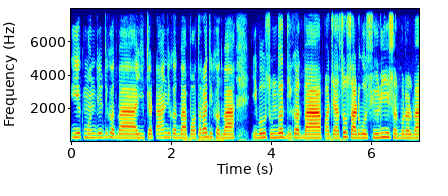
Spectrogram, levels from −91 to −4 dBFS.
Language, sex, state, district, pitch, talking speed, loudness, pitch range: Chhattisgarhi, female, Chhattisgarh, Balrampur, 230 Hz, 180 wpm, -21 LUFS, 220-250 Hz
